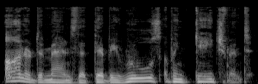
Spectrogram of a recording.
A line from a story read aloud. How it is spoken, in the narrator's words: growled Drizzt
